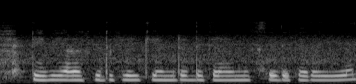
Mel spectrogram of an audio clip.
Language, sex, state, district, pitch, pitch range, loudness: Hindi, female, Jharkhand, Sahebganj, 205 Hz, 200-205 Hz, -26 LUFS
